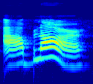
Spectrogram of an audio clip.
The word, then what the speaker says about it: hablar: agua hablar an excellent job not pronouncing the H awesome like hablar hablar is actually to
